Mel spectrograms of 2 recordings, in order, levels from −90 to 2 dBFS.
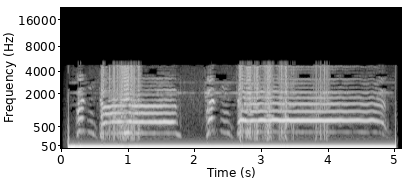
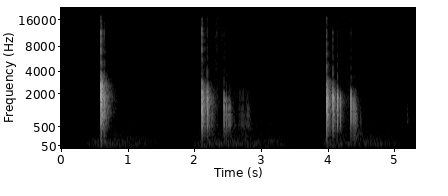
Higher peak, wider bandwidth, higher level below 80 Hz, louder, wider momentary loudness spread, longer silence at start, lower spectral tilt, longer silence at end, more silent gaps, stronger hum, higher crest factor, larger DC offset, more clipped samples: first, 0 dBFS vs -4 dBFS; second, 5.4 kHz vs 18 kHz; first, -34 dBFS vs -88 dBFS; first, -13 LUFS vs -34 LUFS; second, 9 LU vs 18 LU; second, 0 s vs 0.6 s; first, -4.5 dB/octave vs 1.5 dB/octave; second, 0.05 s vs 0.9 s; second, none vs 3.74-3.79 s; neither; second, 16 dB vs 36 dB; first, 50% vs under 0.1%; first, 0.8% vs under 0.1%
